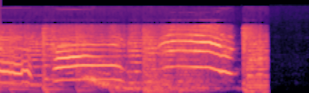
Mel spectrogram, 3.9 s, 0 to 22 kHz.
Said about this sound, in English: Are you, ah, are you sure that wasn't a uh, like a cartoon cat? Are you 100% positive? You know what? Uh, I just have the audio here, so I can neither confirm nor deny that that was a cat being thrown off a table.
